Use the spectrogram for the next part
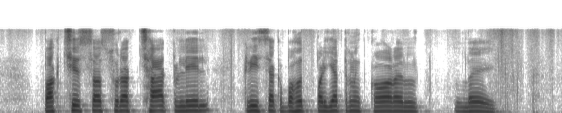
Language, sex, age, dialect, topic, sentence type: Maithili, male, 18-24, Southern/Standard, agriculture, statement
